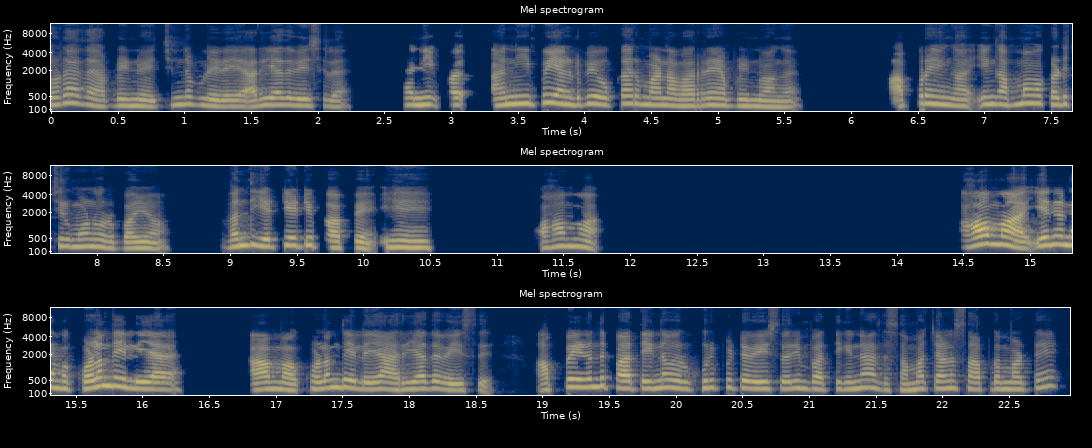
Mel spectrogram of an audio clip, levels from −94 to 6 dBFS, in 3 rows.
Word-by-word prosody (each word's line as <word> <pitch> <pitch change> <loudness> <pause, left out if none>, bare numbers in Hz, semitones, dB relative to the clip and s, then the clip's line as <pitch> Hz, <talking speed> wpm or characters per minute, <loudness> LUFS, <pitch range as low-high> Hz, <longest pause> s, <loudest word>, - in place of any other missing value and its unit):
தொடாத! 265 +2 -2
அப்படின்னுவேன், 195 -1 -3
சின்ன 225 +2 -4
பிள்ளைலயே. 185 -4 -2
அறியாத 225 +4 -1
வயசில! 195 -3 -4 0.5
அ - - 0
நீ 230 - +2
ப - - -5 0.5
நீ 255 - +2
போய் 290 -1 +3
அங்கிட்டு 235 -1 -1
போய் 255 -2 +2
உட்காரும்மா! 245 -1 -1
நான் 200 -2 0
வர்றேன்! 210 +2 -1
அப்டின்னுவாங்க. 185 -4 -3 0.8
அப்புறம் 265 -1 -1
எங்க 215 -3 -1 0.2
எங்க 240 0 -1
அம்மாவ 270 +3 0
கடிச்சிருமோன்னு 235 0 -1
ஒரு 190 - -4
பயம். 185 -1 -1 0.5
வந்து 265 +4 +3
எட்டி, 235 +4 -6
எட்டி 270 +2 -1
பார்ப்பேன். 200 -3 0 0.2
ஏன்? 205 0 +2 1.0
ஆமா. 235 -3 0 2.9
ஆமா. 295 -2 +8 0.2
ஏன்னா, 290 +3 +4
நம்ம 240 -3 +1
குழந்த 305 +6 +6
இல்லையா? 225 -3 +3 0.7
ஆமா. 220 -2 +2 0.2
குழந்த 250 +4 +1
இல்லையா? 220 0 +1
அறியாத 225 +3 0
வயசு. 190 0 -3 0.4
அப்போ 200 +8 -3
இருந்து 280 +2 +1
பாத்தீங்கன்னா, 235 +1 +3
ஒரு 225 - -2
குறிப்பிட்ட 250 0 -3
வயசுவரயும், 225 +1 -1
பாத்தீங்கன்னா, 220 +4 -2
அது 200 -4 -8
சமைச்சாலும், 230 +3 -2
சாப்பிட 210 +1 -3
மாட்டேன். 245 +8 -5
225 Hz, 135 wpm, -23 LUFS, 205-245 Hz, 2.9 s, ஆமா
